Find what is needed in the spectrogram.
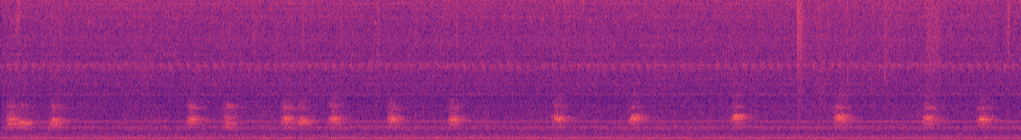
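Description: An animal's short chirps repeat irregularly every second or two over a steady low hum.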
